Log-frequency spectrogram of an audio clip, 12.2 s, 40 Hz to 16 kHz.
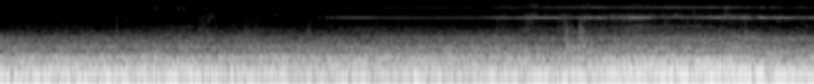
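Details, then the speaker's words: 2008 Honda CR-V (3rd gen), manual, in cabin: thin steady high whistle from the heater blower motor joins low cabin rumble once fan runs, disappears when switched off; owner hopes lubricating it avoids replacing the motor. "Раздражает вот этот звук печки, моторчика печки. Выключаем. Звук пропал."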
